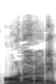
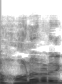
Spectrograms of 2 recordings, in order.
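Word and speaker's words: honorary: তারপরে কি আছে, অনারারি পোস্ট, এখানে হনারারি কিন্তু নয়, অনারারি, যেরকম আমরা বলে থাকি না honest, H ও এন ই এস টি, এখানে এইচটা সাইলেন্ট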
